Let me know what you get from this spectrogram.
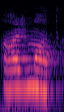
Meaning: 1. root 2. root of a tooth, hair 3. root, origin 4. root, radical 5. root (zero of a function)
- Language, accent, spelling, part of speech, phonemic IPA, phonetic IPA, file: Armenian, Eastern Armenian, արմատ, noun, /ɑɾˈmɑt/, [ɑɾmɑ́t], Hy-արմատ.ogg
